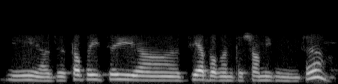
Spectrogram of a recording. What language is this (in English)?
Nepali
